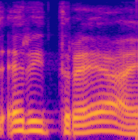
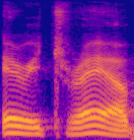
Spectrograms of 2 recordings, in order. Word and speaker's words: Eritrea: was to go live foreign how do you pronounce Eritrea in English because I just went Eritrea but maybe it's this might might be the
